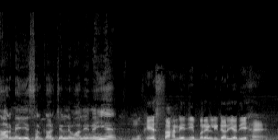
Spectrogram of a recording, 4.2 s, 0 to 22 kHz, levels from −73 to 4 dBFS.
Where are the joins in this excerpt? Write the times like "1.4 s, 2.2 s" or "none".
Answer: 1.9 s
